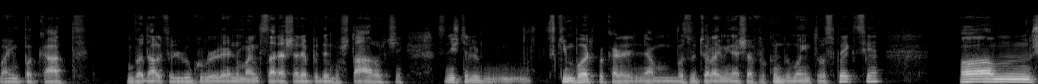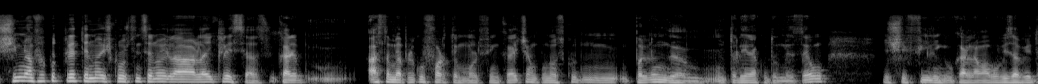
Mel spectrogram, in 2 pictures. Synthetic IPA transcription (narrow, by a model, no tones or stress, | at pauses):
ma̰jɨmpəkʰat̪ | ɨmvəd̪alt̪fe̞llukɾuɾile̞numajmst̪aɾeaʃaɾe̞ped̪e̞muʃt̪aɾot͡ʃesɨnt̪niʃt̪e̞ | skʲimbərʲpe̞kaɾe̞neamvəzut̪jolamineaʃafəkɨnd̪uməint̪ɾo̞spe̞k̚t̪sije | əʃimamfəkut̪̚pɾiet̪eno̞jʃikuno̞ʃt̪int̪seno̞jlalaekle̞zijakaɾe̞ | ast̪ameaplekut̪foart̪e̞mult̪fiŋkəait͡ʃamkuno̞skut̪pelɨŋɡəɨ̰nt̪əlniɾeakud̪umne̞ze̞w | ʃifiliŋɡkukaɾeleamavut̪vizavid̪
